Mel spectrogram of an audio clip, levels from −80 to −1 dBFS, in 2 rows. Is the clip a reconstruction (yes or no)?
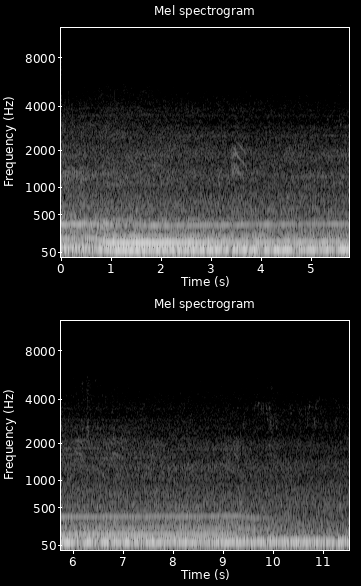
no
